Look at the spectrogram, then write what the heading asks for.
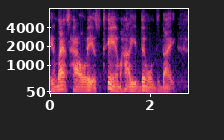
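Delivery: deep, strong southern drawl. Describing the Deep South and how people talk there, in a strong Southern drawl. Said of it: "they have a strong Southern drawl. People talk like this".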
